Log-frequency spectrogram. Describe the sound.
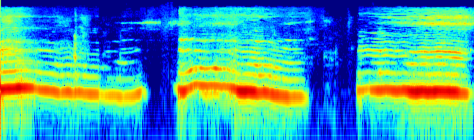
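A voice imitates a whale call with three long, moaning tones that rise and slide in pitch, separated by short pauses, fairly loud with no talking.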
